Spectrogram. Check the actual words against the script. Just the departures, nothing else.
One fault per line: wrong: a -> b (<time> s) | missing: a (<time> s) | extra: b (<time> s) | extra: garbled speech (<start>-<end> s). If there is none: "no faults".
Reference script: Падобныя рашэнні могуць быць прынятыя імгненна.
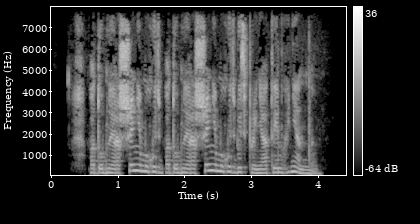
extra: падобныя рашэнні могуць (1.7 s)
